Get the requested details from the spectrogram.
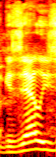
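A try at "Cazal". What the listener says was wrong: saying it wrong. People been pronouncing it like the fucking animal in Africa wrong for years. It's Kazal.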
